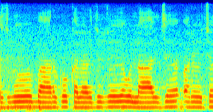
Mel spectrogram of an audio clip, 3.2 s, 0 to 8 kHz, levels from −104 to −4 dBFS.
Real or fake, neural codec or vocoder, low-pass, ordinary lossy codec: real; none; 7.2 kHz; none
